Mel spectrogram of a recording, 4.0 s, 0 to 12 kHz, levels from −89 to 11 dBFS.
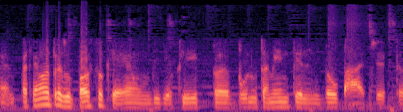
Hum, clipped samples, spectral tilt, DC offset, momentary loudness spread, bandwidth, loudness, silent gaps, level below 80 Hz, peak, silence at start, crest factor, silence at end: none; 0.3%; -8 dB/octave; under 0.1%; 9 LU; 10.5 kHz; -16 LUFS; none; -46 dBFS; 0 dBFS; 0 s; 16 dB; 0 s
